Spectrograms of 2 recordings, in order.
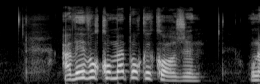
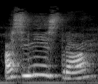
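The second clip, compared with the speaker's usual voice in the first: higher-pitched cried question; boy calling out; 6 semitones higher than usual. Acted. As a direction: call it down from a height, pitched up. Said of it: "gridò il ragazzo".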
